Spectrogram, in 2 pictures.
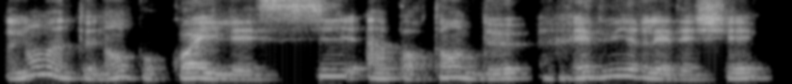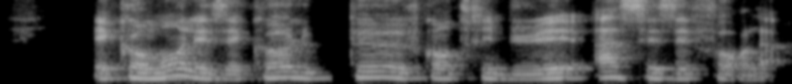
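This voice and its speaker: A man, a program manager, presenting a recorded informational webinar in a steady, methodical read. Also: fairly high pitch, normal speed.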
